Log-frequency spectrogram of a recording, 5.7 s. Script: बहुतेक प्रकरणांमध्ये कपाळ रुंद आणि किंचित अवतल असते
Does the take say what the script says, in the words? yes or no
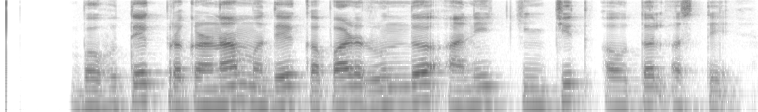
yes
